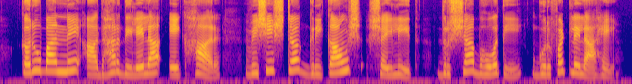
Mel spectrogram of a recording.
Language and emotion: Marathi, neutral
